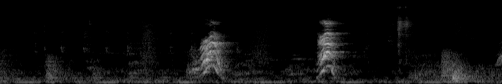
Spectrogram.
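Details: Pet Chihuahuas playing indoors at home; a few sharp, high yappy barks about a second apart, with softer whines between them and a low steady hum underneath.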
